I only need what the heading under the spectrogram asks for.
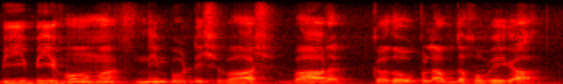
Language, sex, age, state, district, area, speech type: Punjabi, male, 18-30, Punjab, Patiala, rural, read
